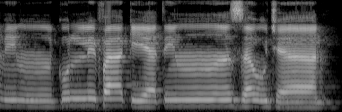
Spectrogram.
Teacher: نون ساکن کے بعد حروف حلقی کے علاوہ آ رہا ہے تو اس لیے اخفا ہوگا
